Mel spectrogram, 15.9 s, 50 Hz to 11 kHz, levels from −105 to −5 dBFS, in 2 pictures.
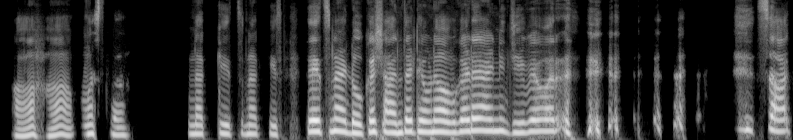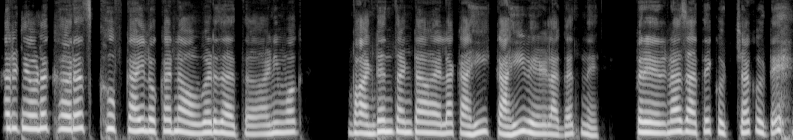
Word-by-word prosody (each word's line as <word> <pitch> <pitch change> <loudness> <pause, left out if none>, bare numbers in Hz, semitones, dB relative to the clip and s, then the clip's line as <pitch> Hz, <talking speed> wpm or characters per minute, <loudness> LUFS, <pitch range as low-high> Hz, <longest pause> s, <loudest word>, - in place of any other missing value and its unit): आहा! 165 +2 -3 0.2
मस्त. 205 -1 -4 0.8
नक्कीच, 205 0 -3
नक्कीच. 195 -1 -5 0.3
तेच 255 -1 +5
ना 270 -1 +5
डोकं 225 +2 +4
शांत 235 0 +3
ठेवणं 255 0 +4
अवघड 250 +2 +4
आहे 280 - +6
आणि 275 0 +2
जिभेवर, 260 +3 +1 2.1
साखर 295 +3 0
ठेवणं 325 0 +3
खरंच 315 +1 +1
खूप 320 -2 0
काही 275 -1 +3
लोकांना 265 -1 +1
अवघड 230 +2 +1
जातं 200 -4 -2
आणि 210 +3 -1
मग 240 +1 -1 0.6
भांडणतंटा 240 +2 +2
व्हायला 225 -1 0
काही, 215 +3 0
काही 205 +4 +2
वेळ 215 -5 +1
लागत 195 +2 -4
नाही. 195 -6 -3 0.4
प्रेरणा 240 0 +3
जाते 255 0 -1
कुठच्या 235 0 -2
कुठे. 240 +1 -1
240 Hz, 130 wpm, -23 LUFS, 210-260 Hz, 2.1 s, आहे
